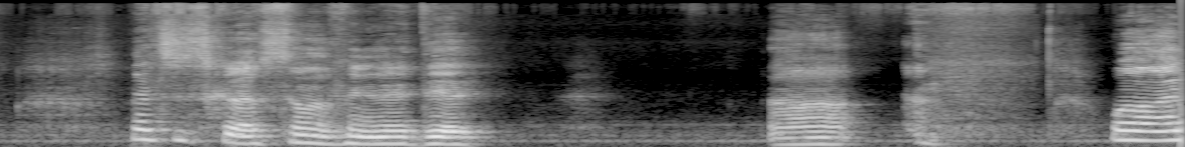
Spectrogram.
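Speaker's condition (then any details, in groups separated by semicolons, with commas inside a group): Brain injury; memory greatly affected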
